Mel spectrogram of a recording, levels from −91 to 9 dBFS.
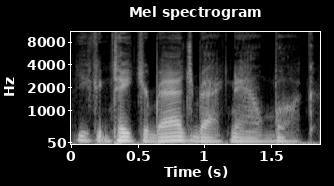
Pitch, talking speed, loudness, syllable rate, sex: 100 Hz, 255 wpm, -18 LUFS, 5.1 syllables/s, male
